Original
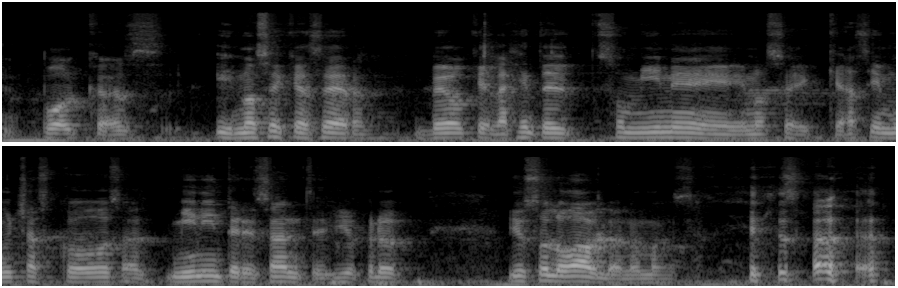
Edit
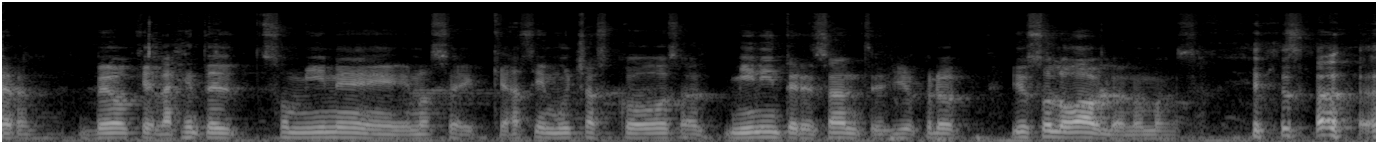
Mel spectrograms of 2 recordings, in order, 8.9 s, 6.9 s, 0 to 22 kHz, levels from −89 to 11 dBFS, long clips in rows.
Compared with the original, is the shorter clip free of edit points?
no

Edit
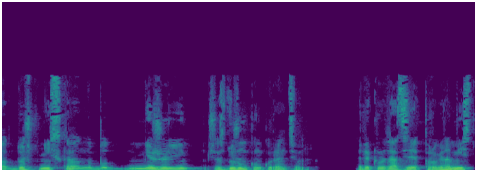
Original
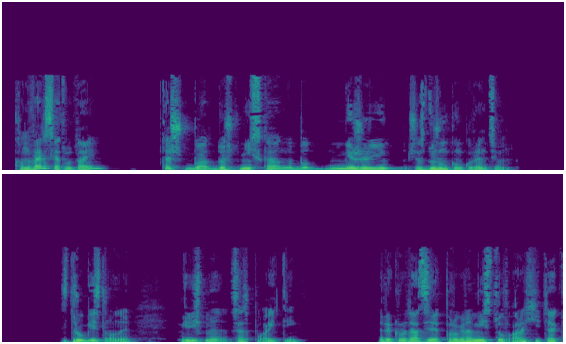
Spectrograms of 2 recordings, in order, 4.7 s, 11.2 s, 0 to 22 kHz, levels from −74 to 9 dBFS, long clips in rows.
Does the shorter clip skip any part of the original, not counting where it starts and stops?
yes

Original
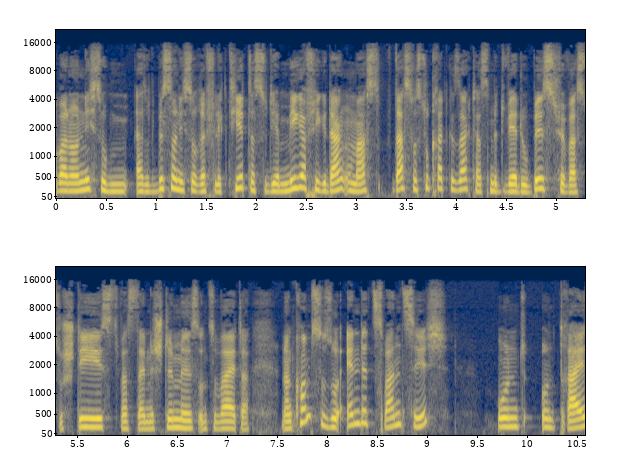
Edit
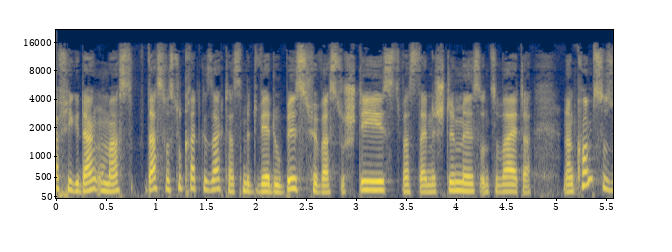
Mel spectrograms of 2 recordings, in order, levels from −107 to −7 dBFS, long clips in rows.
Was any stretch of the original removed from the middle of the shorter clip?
no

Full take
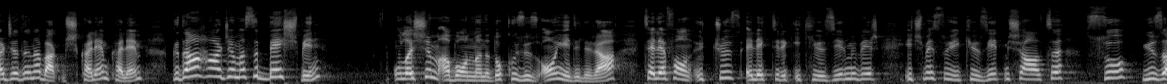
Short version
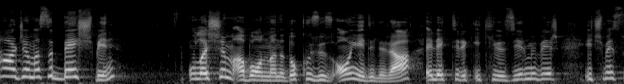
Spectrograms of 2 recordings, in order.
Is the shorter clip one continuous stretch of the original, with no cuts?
no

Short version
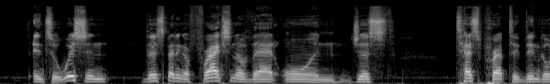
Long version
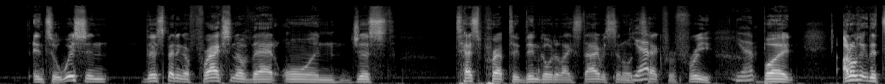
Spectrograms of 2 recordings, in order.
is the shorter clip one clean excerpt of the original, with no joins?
yes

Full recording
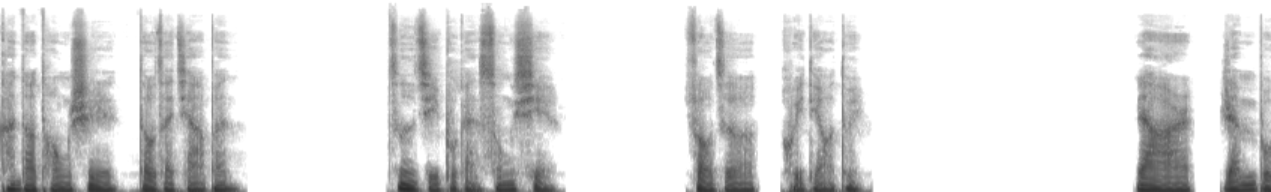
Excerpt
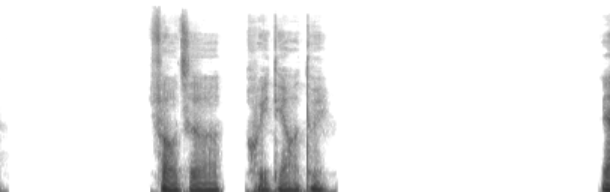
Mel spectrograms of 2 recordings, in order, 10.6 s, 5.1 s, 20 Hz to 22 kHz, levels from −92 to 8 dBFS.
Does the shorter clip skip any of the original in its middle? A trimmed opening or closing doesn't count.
yes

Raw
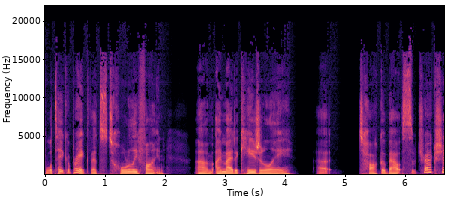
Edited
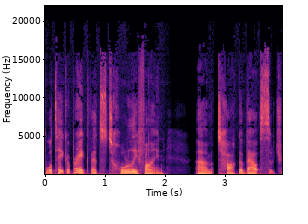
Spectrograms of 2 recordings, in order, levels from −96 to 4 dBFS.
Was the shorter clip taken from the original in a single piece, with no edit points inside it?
no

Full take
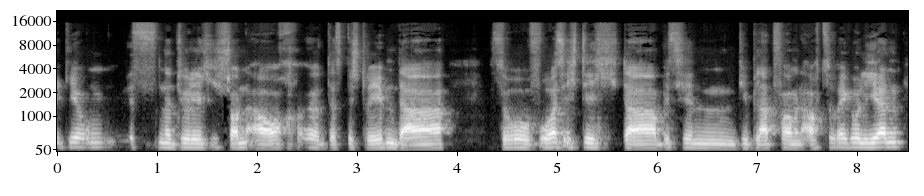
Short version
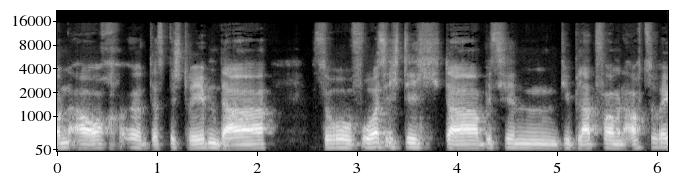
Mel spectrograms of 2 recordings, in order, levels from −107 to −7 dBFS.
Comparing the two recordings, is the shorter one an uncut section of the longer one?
yes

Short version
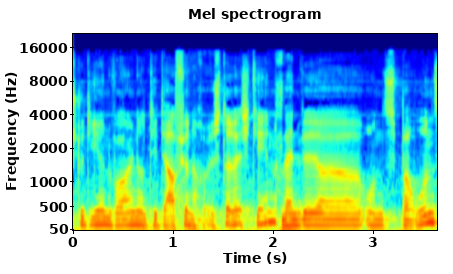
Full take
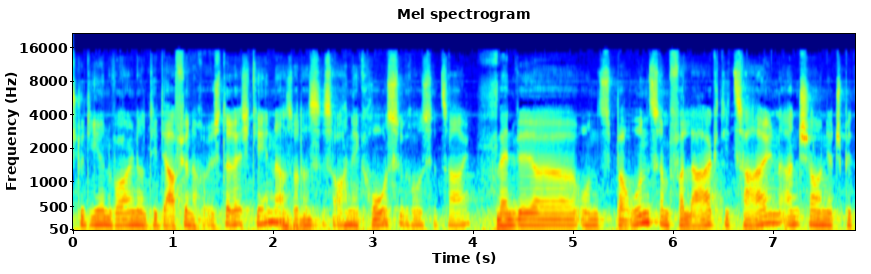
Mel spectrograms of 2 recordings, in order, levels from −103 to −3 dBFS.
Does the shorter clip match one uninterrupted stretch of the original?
no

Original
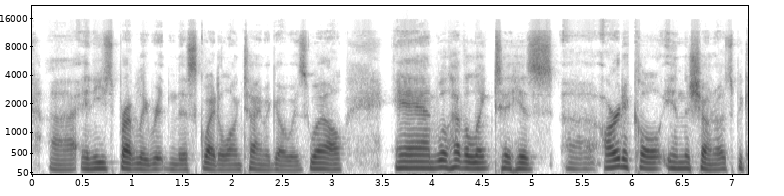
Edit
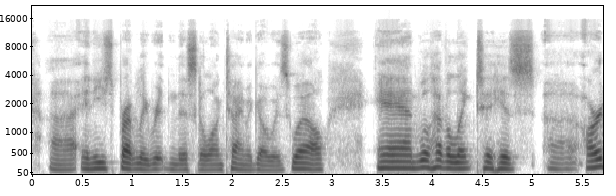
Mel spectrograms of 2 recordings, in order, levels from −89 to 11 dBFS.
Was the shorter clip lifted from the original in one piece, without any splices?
no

